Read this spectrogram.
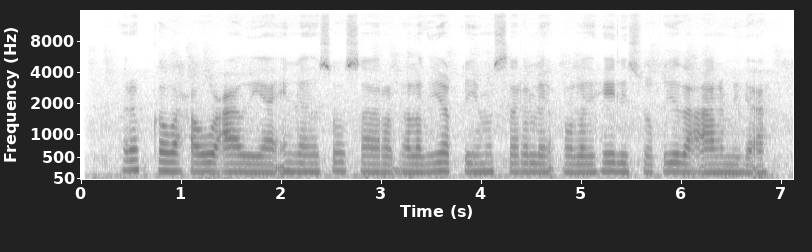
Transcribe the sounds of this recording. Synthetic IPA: fɐɾɐfkʰɐwɑħɑːuːʕɑːwɪjaːʔɪnlɐɣɐsɔːsaːɾɔɖɐlɐɣjɔqiːmɐsɐɾɐlɛhɔːlɐɣɐɦɛːlɛsuːqɪjɐðɐ̰ʕɑːlɐmɪɣɐʔɐh

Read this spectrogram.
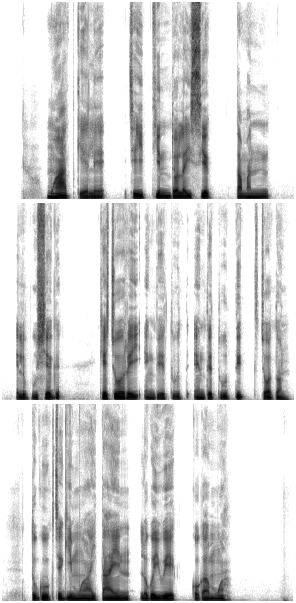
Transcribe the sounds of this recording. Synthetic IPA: mwatkɛlɛ̰ | t͡ʃeitjindɔlaisjek̚ | taman | elupuʃeɡ | ket͡ʃoɾejɛŋbetutɛntetutik̚t͡ʃɔ̰tɔn | tuɡukt͡ʃeɡimwaitaɪn | lɔ̰ɡoiwekː | ɔkamwa

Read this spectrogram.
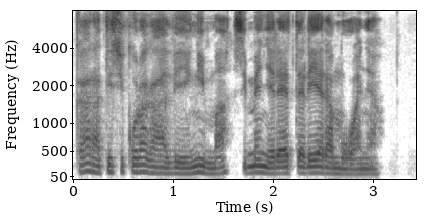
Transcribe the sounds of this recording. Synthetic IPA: kaɾatisikoɾaɣaːðeŋimasimɛɲɛɾɛtɛɾeɛɾamoaɲa

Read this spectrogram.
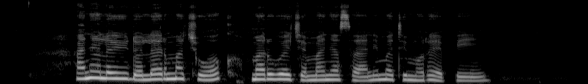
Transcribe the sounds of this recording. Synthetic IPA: aɲalɔjidɔlɛrmat͡ʃwɔkmarwet͡ʃemaɲasanɪmatɪmɔɾɛpɪɲ

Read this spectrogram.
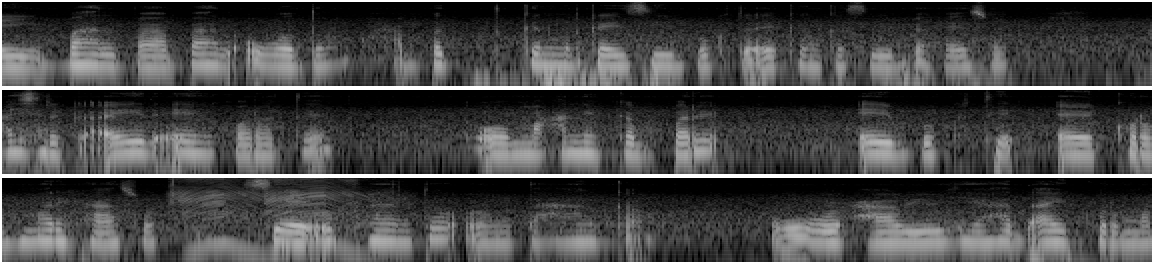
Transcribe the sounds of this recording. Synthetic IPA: ʔɛjbaːlbabaːlʊ̰wɑd̪ɔħɑ̰bɐd̪kʰɐnmɐrkʰɐɛjsiːbʊɡt̪ʰɔ̰ɛ̰jkʰɐŋkʰɐsiːbɑħɛjsɔ | ʕɑʃrɪkʰɐ̰ʔɐ̰jɐðɐ̰ʔɛjqɔɾɐt̪ʰɛ̰ː | ɔːmɑʕnɪkʰɐbɐɾɛ | ɛjbɔɡt̪ʰɛ | ɛkʰʊrmɐɾɪhaːsɔsɪɛjʔʊfɛːnt̪ʰɔʔɔ̰ːɪmt̪ʰɪħaːŋkʰɐ̰ | ṵʊʕɑːwɪjɔɦɐd̪ɐ̰ɛjkʰʊrmɐr

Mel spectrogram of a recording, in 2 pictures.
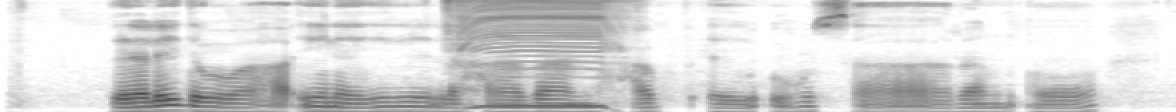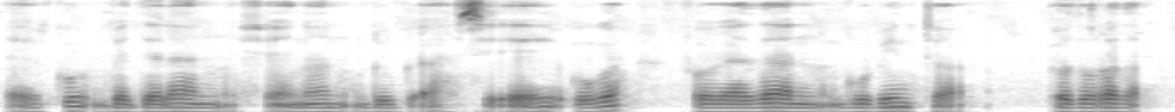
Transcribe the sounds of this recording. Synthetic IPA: b̥ɛlɐlɛjd̪ɐwɑ̰ːʔɪnɛjlɐħaːðaːnħɐbɛjʊ̰ɣʊsa̰ːɾɐnɔː | ɛ̰jkʰʊbɛd̪ɛlaːnfɛ̰ʕnaːnɖʊɡɐ̰hsɪ̰ʔɛjʊɣɐ | fɔɣaːðaːnɡʊβɪnt̪ʰɐ̰ | ʕʊðʊɾɐðɐ̰

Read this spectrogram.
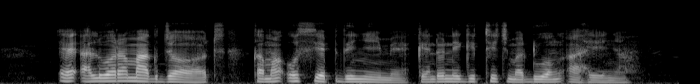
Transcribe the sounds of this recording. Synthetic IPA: ɛʔalwɔɾamaɡd͡ʒɔtkamaʔosjepd̪ɪɲimekendonɪɡɪtit͡ʃmadwoŋaɦɪɲa

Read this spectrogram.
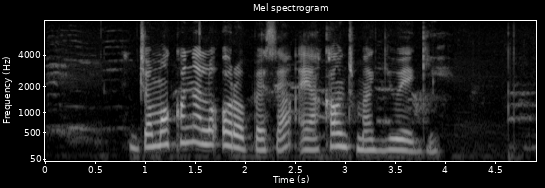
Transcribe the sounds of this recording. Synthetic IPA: d͡ʒɔmɔkɔnalɔʔɔɾɔpɛsaʔɛakauntmaɡɪweɡi

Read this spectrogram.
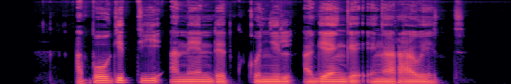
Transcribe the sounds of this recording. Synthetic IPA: aboːɡitːianendet̪̚koɲila̰ɡeːŋɡḛʔiŋaɾa̰wet

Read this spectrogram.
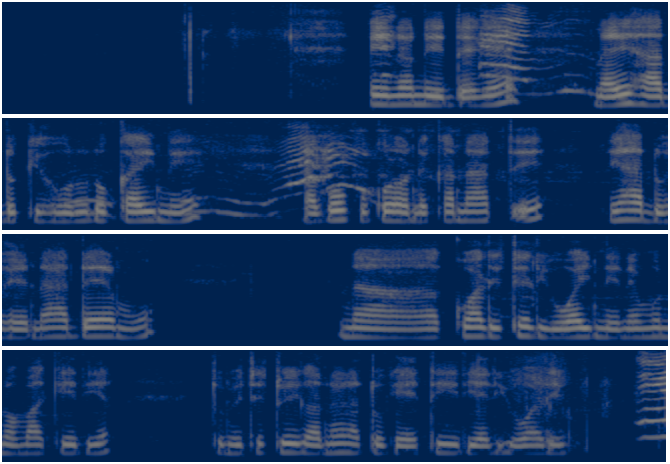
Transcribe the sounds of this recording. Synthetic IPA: enɔnedɛɣɛnaeɦadokeɦoɾoɾokainenaɣokokoɾɔnɛkanate | nehadoɦɛnadɛmu | nakwaɾetɛɾiowainenemonomakeɾia | tometetweɣanɔnatoɣɛːteiɾiaɾiowaɾemu

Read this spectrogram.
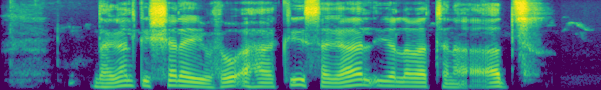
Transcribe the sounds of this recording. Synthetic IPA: d̪ɐɣaːlkʰiːʃɐlɛjwʊħuːʔɐɦaːkʰiːsɐɣaːlijɔlɐβaːt̪ʰɐnɐ̰d̪

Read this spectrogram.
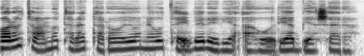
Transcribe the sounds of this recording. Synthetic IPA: ɔɾɔtawamotaɾataɾɔjɔneɣotʰaiðeɾeɾia̰ʔaɦo̰ɾiabiaʃaɾa

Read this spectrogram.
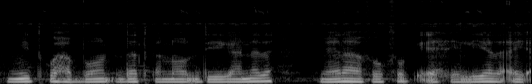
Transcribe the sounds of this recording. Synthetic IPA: mɪd̪kʰʊɦɑbɔːnd̪ɐd̪kʰɐnɔːld̪ɛːɣaːnɐðɐ | mɛːlɐɦɐfɔɡfɔɡɛ̰ːħɪlɪjɐðɐ̰ʔɛ̰j

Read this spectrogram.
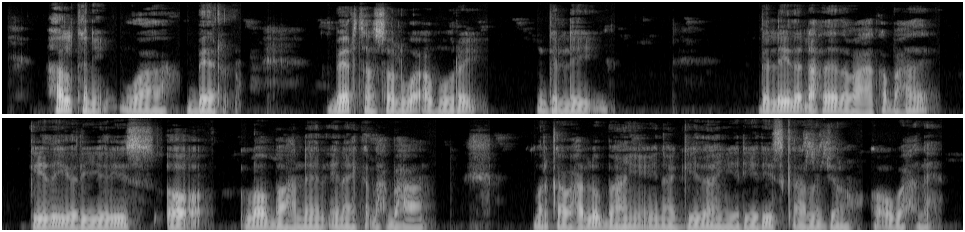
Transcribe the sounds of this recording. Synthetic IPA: hɐlkʰɐnɪwɑːbɛːr | bɛːrt̪ʰaːsɔːlɐɣʊʔɑβuːɾɛj | ɡɐlj | ɡɐlːɛjðɐɖɑħðɛːðɐwɑħɑːkʰɐbɑħdɛ | ɡ̥ɛːðɐjɐɾjɐɾiːsɔː | lɔːbaːhnɛːnɪnɛjkʰɐɖɑħbɑħaːn | mɐrkʰawɑħɑːlɔːbaːhɐjɐjɛ̰ɪnaːɡɛːðɐɦɐnjɐɾjɐɾiːskʰalɐt͡ʃɪɾɔɔ̰ːʊβɑħlɛ

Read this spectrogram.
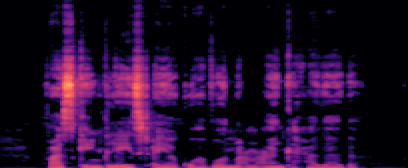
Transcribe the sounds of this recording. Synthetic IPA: faskɪŋɡliːstʔɐjaːkʊhabɔːnma̰ʕmaʕaːŋkɐħaɡaːða

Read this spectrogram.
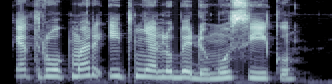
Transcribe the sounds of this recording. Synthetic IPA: kɛt̪ɾwokmaritɲalobedomosiko

